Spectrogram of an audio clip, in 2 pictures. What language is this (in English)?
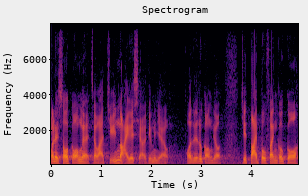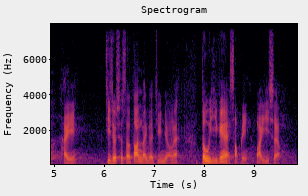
Cantonese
